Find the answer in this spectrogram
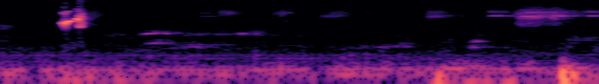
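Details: A young Yorkshire canary's 'ngriwik' practice, recorded to tutor other canaries: a loud rising chirp opens, followed by quiet scattered notes and a burst of buzzy high twitter at the end over low room hum.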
